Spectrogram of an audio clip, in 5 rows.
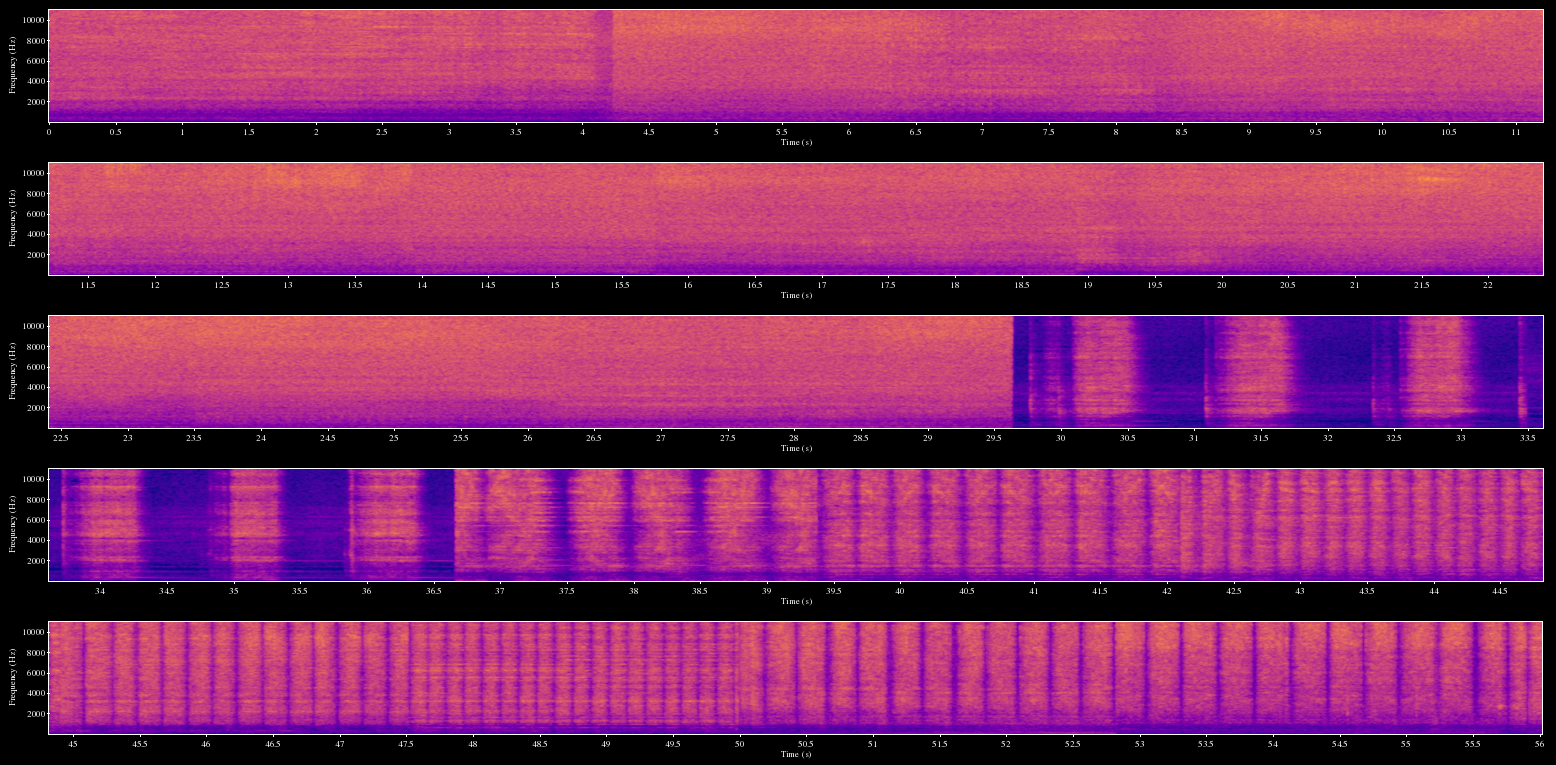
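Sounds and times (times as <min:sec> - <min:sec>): belt grinder grinding steel: 0:04.2 - 0:29.6, 0:36.7 - 0:56.0
hand file scraping metal: 0:17.2 - 0:31.8, 0:32.4 - 0:33.1, 0:33.7 - 0:56.0
sandpaper rubbing on metal: 0:36.8 - 0:56.0.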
